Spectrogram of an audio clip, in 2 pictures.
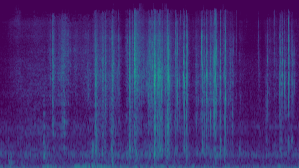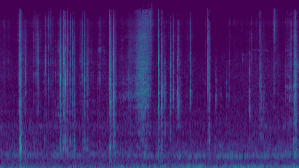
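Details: Crinkling, crumpling and tearing noises, like plastic packaging being handled, fill a small indoor space. No animal voice can be heard.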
